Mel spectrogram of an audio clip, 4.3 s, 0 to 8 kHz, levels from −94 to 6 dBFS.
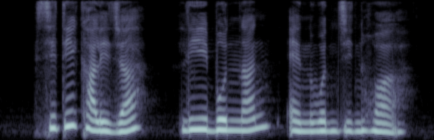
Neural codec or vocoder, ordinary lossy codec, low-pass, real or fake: none; none; none; real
